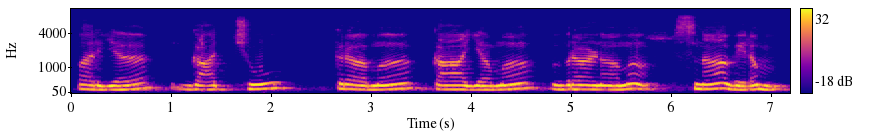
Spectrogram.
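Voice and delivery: पर्य गाछु क्रम कायम व्रणम स्नाविरम, slowly split; slow recitation. Shown as a demonstration. Teacher reciting the mantra slowly for practice. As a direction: chant the phrase slowly word by word. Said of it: "आराम से देखेंगे".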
